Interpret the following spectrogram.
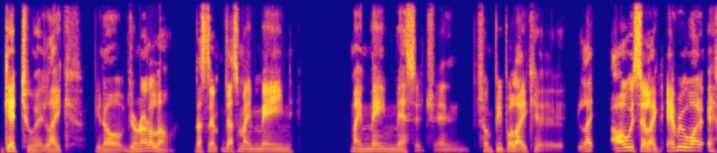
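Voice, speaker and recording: Speaking at a moderate pace with a Spanish accent and fairly even intonation, a man is captured in a very clean recording with a silent background and a dry, close sound with no echo. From Venezuela. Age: 30s. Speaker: podcaster and motivational coach. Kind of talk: interview conversation. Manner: halting, many fillers and repeats.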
